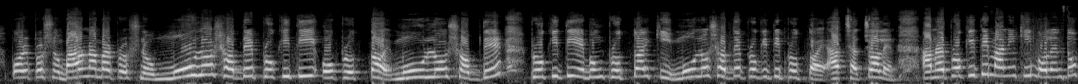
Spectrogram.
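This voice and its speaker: A woman's voice: extremely high pitch, a bit bright. A young woman, tutoring students for university admission in an online revision class, joking and often checking "okay?". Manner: teasing asides, frequent checks with "ঠিক আছে?".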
